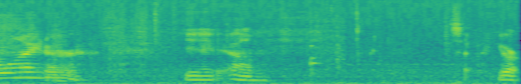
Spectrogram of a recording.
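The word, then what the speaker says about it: Wiener: You have to whine when you say it. It's a whiner.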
